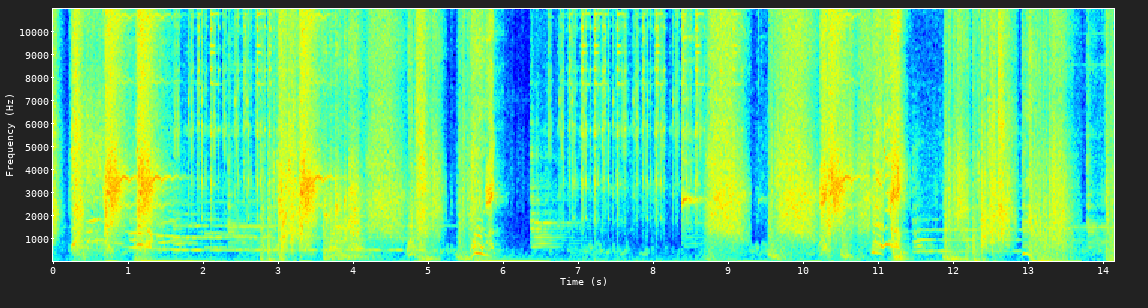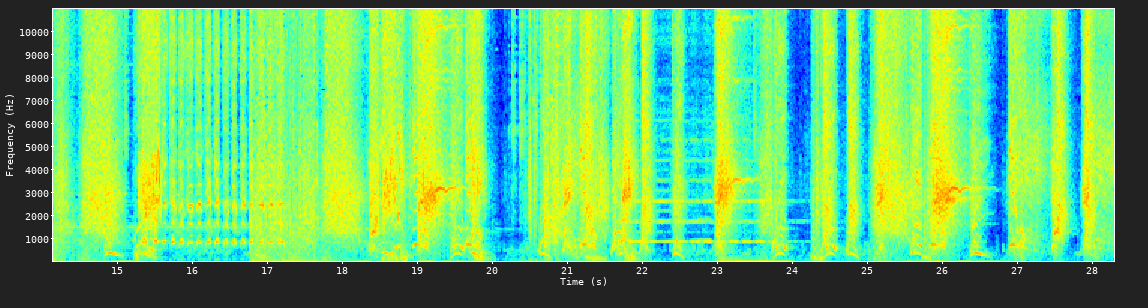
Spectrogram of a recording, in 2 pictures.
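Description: Game fighting sound effects crack and whoosh as blows land.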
